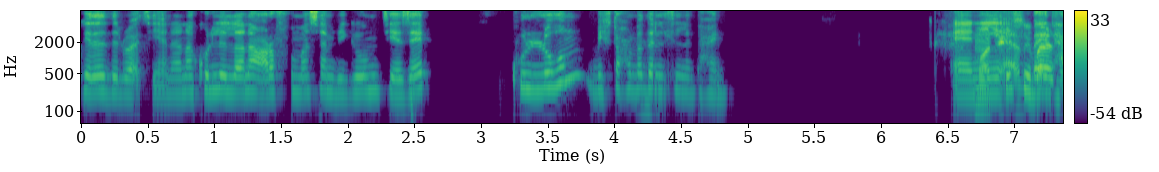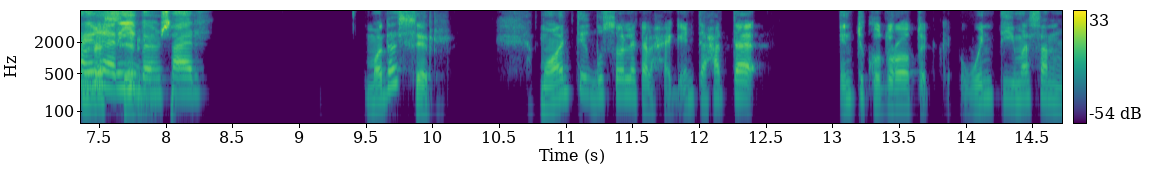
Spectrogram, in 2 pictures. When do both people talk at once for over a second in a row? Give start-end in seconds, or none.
6.7-7.9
